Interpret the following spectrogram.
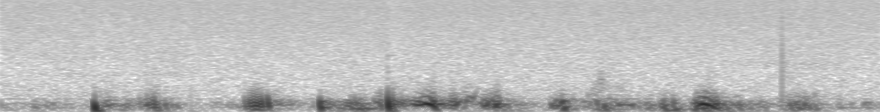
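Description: Handling noise from a handheld microphone being picked up off a table: an irregular string of dull low thumps and rumbles.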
